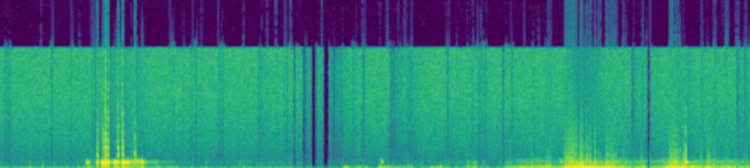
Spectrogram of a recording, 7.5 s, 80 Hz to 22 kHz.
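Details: Bowel sounds through a stethoscope on the abdomen of a person fasting over 15 hours, during a cola and Mentos challenge: continuous low rumbling and gurgling with a few louder bubbly bursts, active.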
